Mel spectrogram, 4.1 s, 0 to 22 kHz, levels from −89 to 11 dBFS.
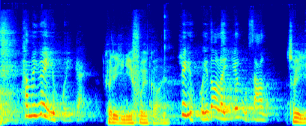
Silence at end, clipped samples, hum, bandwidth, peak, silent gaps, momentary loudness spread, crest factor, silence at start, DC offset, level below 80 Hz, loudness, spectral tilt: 0 s; under 0.1%; none; 12.5 kHz; -2 dBFS; none; 13 LU; 14 dB; 0 s; under 0.1%; -56 dBFS; -16 LUFS; -6.5 dB/octave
